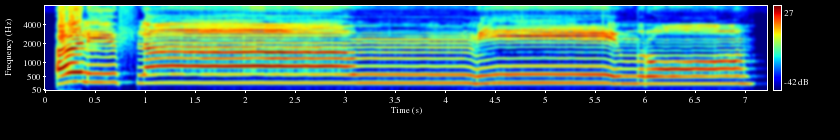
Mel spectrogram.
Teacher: میم پہ غنہ بھی کرنا ہے اور میم کو لمبا بھی کرنا ہے یعنی کہ اس پر مد کی مقدار کا خیال بھی رکھنا ہے.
